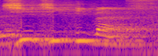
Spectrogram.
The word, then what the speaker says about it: GG Events: Voilà, du GG, hein, en anglais, hein, ça se prononce en anglais, GG Events.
